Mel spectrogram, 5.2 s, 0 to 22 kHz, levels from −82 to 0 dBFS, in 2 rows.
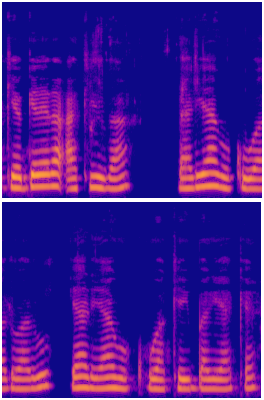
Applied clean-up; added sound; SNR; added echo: neural mask model Resemble Enhance denoiser.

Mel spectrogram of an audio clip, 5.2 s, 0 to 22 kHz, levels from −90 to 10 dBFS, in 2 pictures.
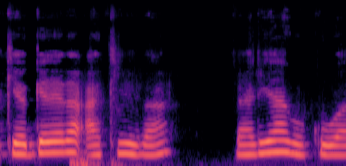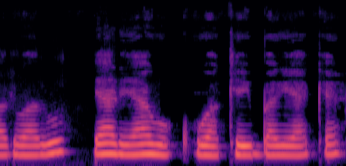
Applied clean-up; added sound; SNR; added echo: neural mask model DeepFilterNet 3.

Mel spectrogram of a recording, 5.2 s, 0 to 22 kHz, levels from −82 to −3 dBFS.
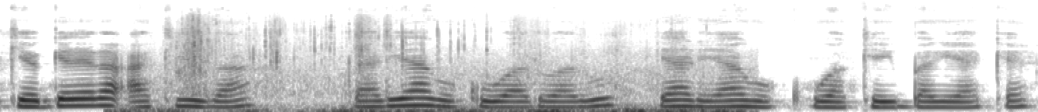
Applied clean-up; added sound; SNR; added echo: none; Walk, footsteps; 6 dB; none.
